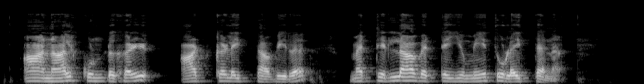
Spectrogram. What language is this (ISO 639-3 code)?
tam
